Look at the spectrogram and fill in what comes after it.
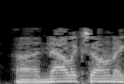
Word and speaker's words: naloxone: The company has a lot of drugs, Advil, they make opioid drug overdose reverser, Naxil, am I saying that right? Naloxone, I guess it is, N-A-L-O-X-O-N-E, anyway.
